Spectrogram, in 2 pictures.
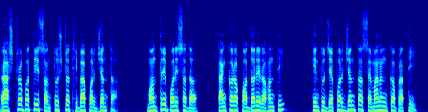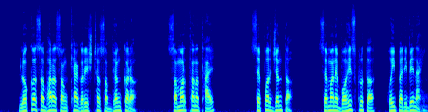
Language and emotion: Odia, neutral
